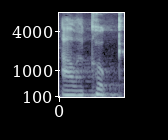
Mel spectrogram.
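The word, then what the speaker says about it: Alacoque: it properly go for it Sister Margaret Mary alak alak alak okay okay so um let's talk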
